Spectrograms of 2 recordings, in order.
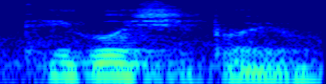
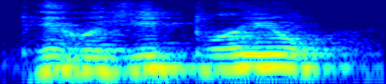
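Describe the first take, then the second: First: The pitch falls at the end of the phrase. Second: The pitch rises at the end of the phrase. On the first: The speaker humbly accepts what is said. The speaker calls it right. "뒤에 말을 내리는 거예요. 꼬리를 내리는 거예요" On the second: The speaker is pushing back defiantly. The speaker calls it wrong. "위로 올라가면 대적이에요"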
